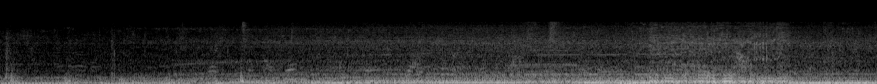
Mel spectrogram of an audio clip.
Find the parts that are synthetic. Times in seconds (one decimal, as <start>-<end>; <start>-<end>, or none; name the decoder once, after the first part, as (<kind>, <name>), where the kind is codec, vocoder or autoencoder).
6.5-7.9 (vocoder, HiFi-GAN)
